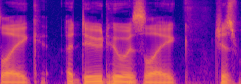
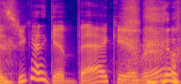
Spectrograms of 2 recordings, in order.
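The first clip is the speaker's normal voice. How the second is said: laughing mock call; 6 semitones higher, 4 dB louder than usual. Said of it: "You're like".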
